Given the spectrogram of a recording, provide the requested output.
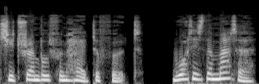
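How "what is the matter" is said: ordinary delivery, nothing marked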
